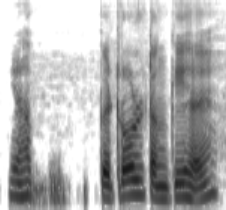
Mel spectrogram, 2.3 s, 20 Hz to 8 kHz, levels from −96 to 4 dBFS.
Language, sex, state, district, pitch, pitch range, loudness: Hindi, male, Chhattisgarh, Balrampur, 155 Hz, 145-165 Hz, -15 LUFS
